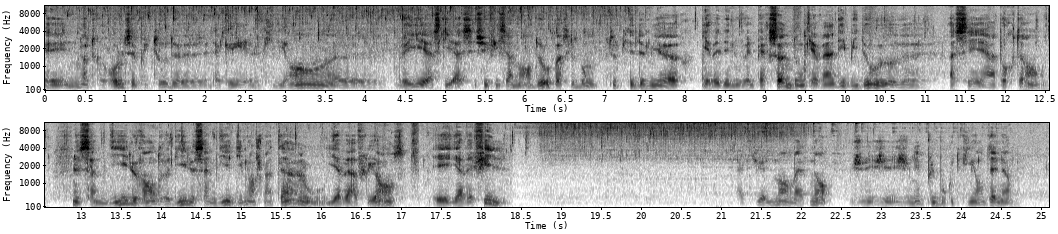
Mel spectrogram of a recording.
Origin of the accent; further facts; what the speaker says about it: Brussels, Belgium; born there; now in Mechelen, Belgium; Je suis né à Bruxelles et j'habite actuellement à Malines.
